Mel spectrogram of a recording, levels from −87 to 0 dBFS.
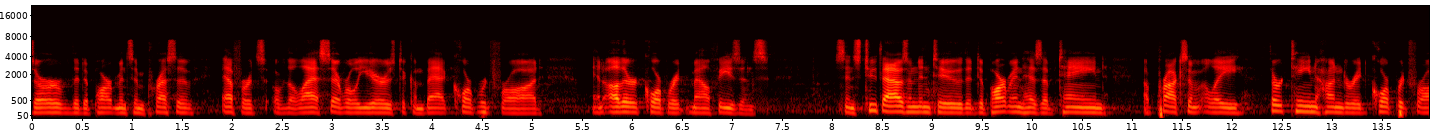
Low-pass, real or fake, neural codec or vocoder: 7.2 kHz; fake; codec, 24 kHz, 3.1 kbps, DualCodec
